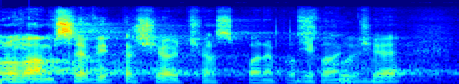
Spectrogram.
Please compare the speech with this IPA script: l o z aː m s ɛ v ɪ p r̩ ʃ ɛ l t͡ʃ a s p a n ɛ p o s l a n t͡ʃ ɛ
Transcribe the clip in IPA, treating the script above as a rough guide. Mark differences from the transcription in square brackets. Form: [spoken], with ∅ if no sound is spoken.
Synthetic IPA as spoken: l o [v] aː m s ɛ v ɪ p r̩ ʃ ɛ l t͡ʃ a s p a n ɛ p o s l a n t͡ʃ ɛ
